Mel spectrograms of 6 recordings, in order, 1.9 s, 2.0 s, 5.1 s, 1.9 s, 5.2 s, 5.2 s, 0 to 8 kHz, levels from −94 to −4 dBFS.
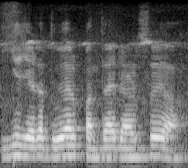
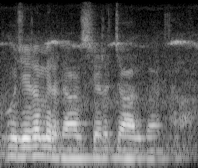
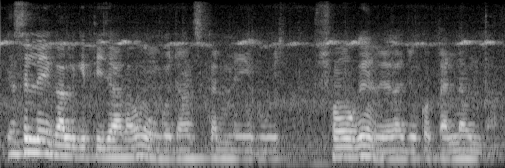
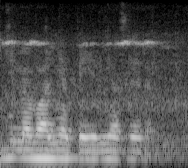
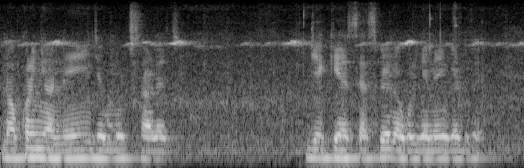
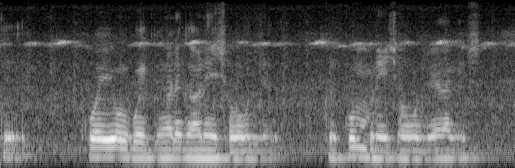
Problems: none marked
